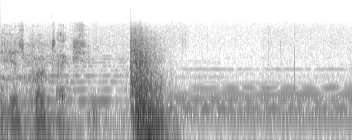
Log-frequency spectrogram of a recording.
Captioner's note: door slams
